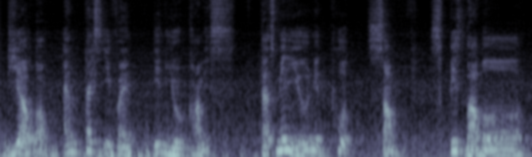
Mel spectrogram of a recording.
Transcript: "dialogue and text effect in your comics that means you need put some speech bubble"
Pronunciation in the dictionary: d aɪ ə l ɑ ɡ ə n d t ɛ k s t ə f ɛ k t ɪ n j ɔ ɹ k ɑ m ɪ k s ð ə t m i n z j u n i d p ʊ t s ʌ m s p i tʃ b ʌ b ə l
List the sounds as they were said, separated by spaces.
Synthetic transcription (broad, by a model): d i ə l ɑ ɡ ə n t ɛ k s ə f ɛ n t ɪ n j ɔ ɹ k ɑ m ɪ k s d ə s m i n j u n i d p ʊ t s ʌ m s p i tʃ b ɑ b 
